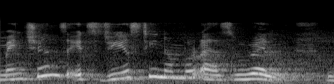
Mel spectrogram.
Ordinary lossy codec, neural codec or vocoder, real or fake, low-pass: none; none; real; 7.2 kHz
